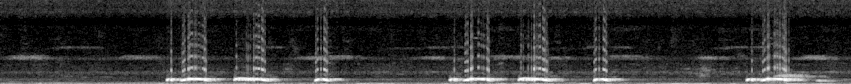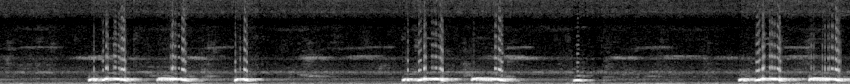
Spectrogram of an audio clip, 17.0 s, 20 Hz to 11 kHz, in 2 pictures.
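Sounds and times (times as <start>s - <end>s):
dove cooing: 1.6s - 3.7s, 4.4s - 6.4s, 7.0s - 8.4s, 9.4s - 11.8s, 12.5s - 14.6s, 15.9s - 17.0s.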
